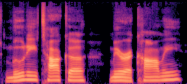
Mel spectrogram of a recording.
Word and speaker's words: Munetaka Murakami: The guy's name is Munetaka Murakami. And yes, I pronounced it right.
